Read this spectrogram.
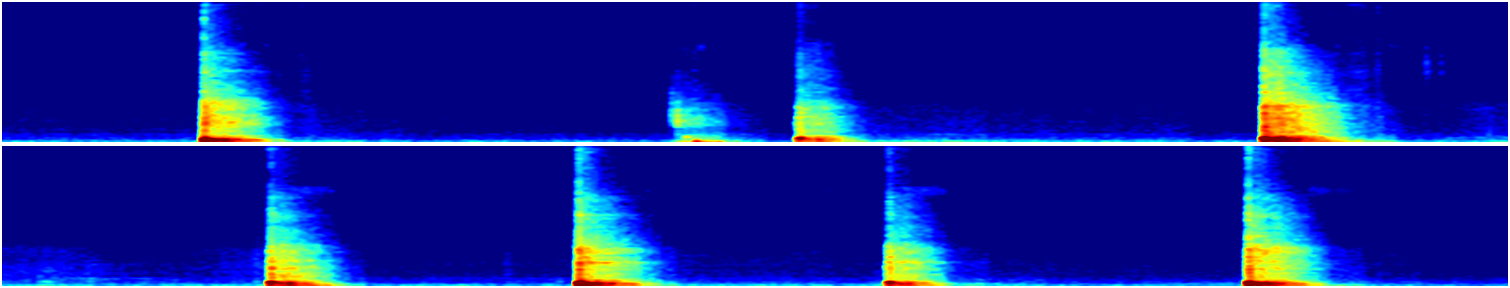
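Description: Chess pieces clack down on a wooden board in quick turns.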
